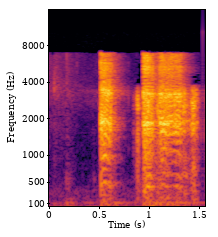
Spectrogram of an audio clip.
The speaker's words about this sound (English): Have you ever heard me blow my duck call?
